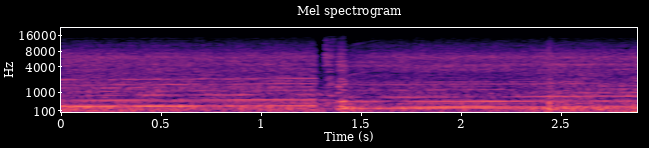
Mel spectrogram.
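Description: A race car coasting and braking in the video game Forza Motorsport 7, a steady engine and drivetrain whine with shifting tones and a brief dip as the car slows, no voices.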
